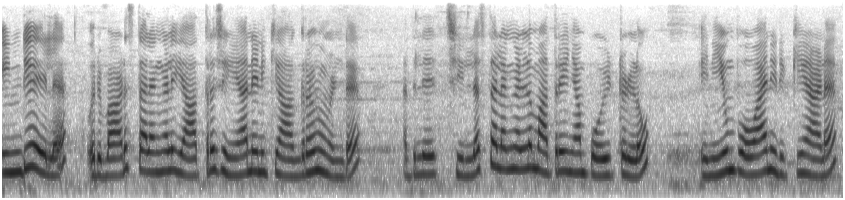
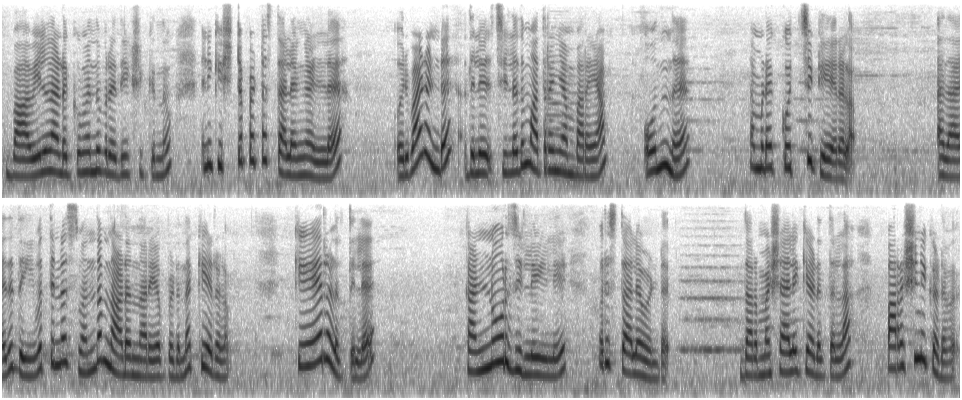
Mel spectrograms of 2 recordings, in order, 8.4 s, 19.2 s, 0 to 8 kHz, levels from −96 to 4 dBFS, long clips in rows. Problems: background sounds at intervals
